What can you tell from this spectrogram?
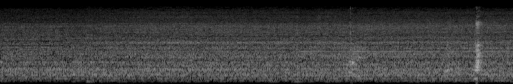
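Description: Hand-held hair dryer blowing steadily, with a sharp click shortly before the end.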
